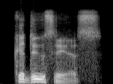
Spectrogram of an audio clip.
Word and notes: caduceus: British English

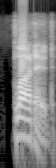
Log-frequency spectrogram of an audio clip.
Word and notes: blooded: American English

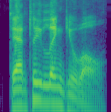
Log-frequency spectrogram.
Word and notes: dentilingual: American English

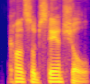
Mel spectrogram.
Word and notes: consubstantial: American English

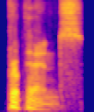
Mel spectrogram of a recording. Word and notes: prepense: British English

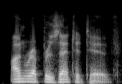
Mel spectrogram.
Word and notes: Unrepresentative: American English

